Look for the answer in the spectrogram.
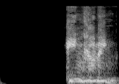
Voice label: spy incoming; mvm

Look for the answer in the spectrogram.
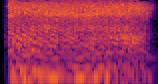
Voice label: scout jeers; mvm

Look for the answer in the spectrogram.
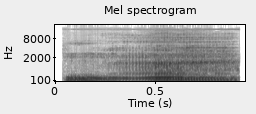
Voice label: negative vocalization; sniper; garrysmod; tf2-content-gmodcontent

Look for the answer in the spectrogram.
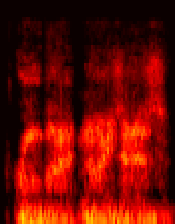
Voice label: soldier robot; mvm

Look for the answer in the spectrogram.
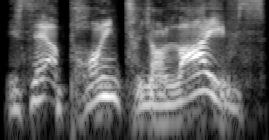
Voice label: medic jeers; tf2

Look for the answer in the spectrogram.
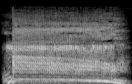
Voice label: heavy jeers; mvm

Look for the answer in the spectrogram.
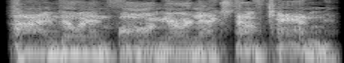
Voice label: soldier taunts; tf2; garrysmod; mvm

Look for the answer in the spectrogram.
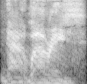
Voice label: sniper positive vocalization; tf2; mvm

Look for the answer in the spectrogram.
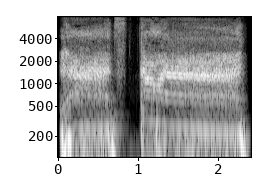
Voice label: battlecry, demoman; tf2; garrysmod; mvm

